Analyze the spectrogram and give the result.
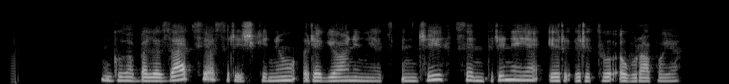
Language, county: Lithuanian, Vilnius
